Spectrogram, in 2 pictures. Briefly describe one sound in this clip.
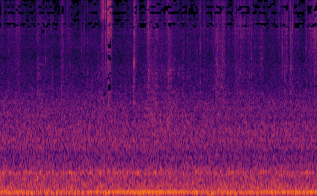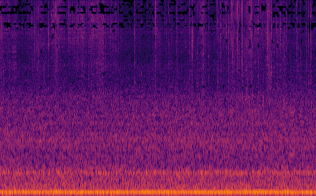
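Plastic packaging crinkles in a hand.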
